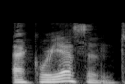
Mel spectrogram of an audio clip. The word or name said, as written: acquiescently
